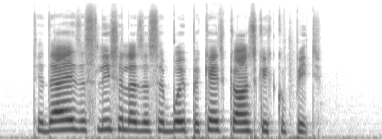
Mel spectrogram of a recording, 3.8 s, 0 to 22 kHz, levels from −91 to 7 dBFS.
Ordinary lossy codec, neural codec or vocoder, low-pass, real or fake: none; none; 19.8 kHz; real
